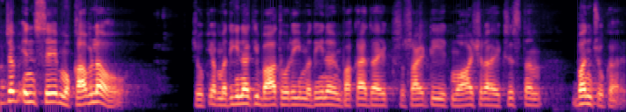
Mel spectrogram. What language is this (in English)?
Urdu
